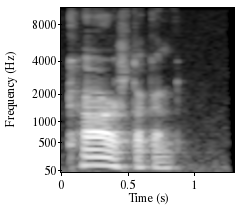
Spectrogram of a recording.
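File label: "càrdagan", Scottish Gaelic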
